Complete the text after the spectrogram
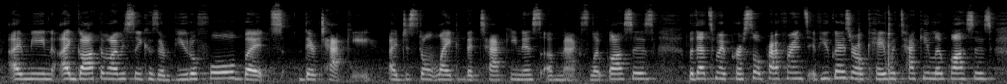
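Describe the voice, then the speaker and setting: A woman in her thirties chatting excitedly as a beauty vlogger, reviewing makeup with frequent laughs. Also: on the high side, a little hiss or hum. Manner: bubbly, chatty, laughs often. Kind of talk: casual product review.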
